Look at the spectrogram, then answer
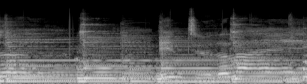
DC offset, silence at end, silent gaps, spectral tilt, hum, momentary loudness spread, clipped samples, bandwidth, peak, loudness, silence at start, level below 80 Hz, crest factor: under 0.1%; 0 s; none; -7 dB/octave; none; 4 LU; under 0.1%; 10.5 kHz; 0 dBFS; -14 LUFS; 0 s; -40 dBFS; 14 dB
